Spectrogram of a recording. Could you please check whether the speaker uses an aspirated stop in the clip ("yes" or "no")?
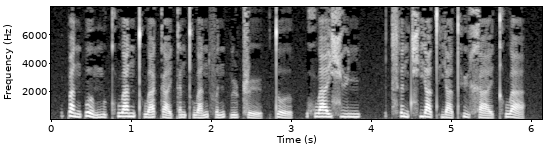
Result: yes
